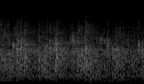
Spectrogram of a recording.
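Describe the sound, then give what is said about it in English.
A crowd claps steadily, a dense, even patter of many hands that stays at a constant moderate level for the whole moment, with no voices standing out. “it's a tremendous, and do no harm to give you a round of applause, but I tell you, it's great to see you.”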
